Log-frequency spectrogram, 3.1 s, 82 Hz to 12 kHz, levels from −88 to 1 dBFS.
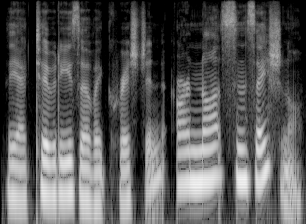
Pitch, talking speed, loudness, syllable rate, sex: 185 Hz, 155 wpm, -16 LUFS, 5.7 syllables/s, female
